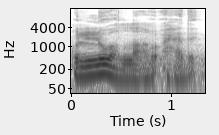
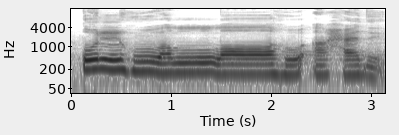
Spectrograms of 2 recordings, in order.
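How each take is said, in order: First: The h and w sounds are left out. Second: Every sound, including h and w, is clear. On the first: The speaker calls it wrong. "ഹാ ഉം വാവും ഒന്നും വെളിവാക്കാതെയുള്ള ഒരു ഉച്ചാരണമുണ്ട്" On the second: The speaker calls it right. "ഓരോ ഹർഫുകൾക്കും നല്ല അക്ഷരസ്ഫുടത നൽകി"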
